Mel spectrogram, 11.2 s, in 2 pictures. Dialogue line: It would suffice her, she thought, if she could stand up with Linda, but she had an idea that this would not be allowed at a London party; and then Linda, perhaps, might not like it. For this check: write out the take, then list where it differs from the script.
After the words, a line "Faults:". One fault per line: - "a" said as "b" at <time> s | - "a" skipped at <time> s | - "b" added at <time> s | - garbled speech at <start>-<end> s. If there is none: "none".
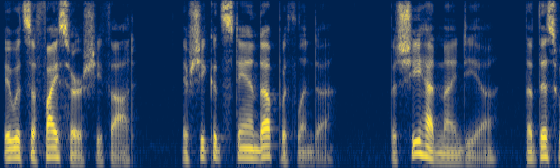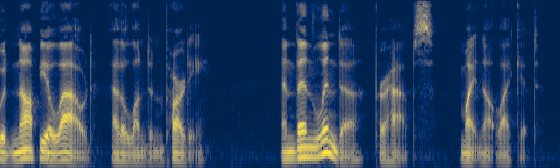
It would suffice her, she thought, if she could stand up with Linda, but she had an idea that this would not be allowed at a London party; and then Linda, perhaps, might not like it.
Faults:
none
